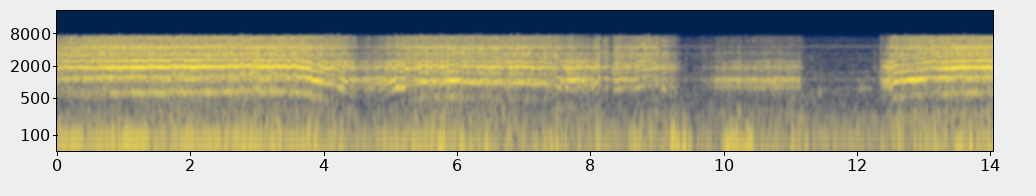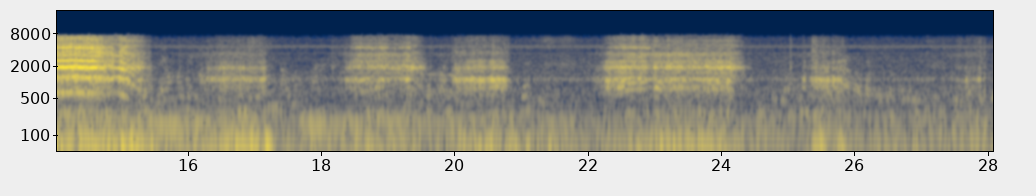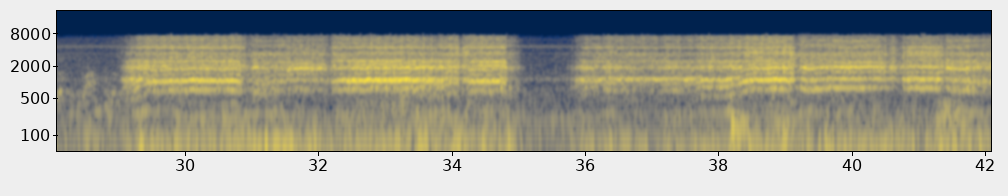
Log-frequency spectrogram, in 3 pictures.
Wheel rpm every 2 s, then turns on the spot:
160, 150, 100, 110, 60, 20, 120, 80, 10, 30, 10, 50, 10, 0, 40, 90, 80, 40, 60, 90, 100.
8-12 14-16 18-20 24-26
